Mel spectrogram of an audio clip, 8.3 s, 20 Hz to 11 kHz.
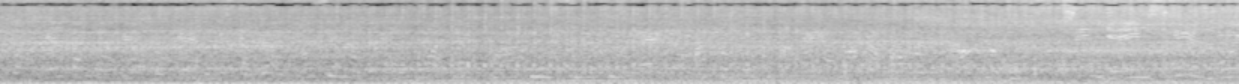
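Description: Harley-Davidson Electra Glide Ultra Limited's Milwaukee-Eight 107 V-twin idling steadily, with faint voices in the background.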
